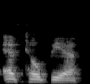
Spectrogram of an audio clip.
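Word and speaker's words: Eutopia: So we just put the EU on topia, uh, and EU in Greek is pronounced, uh, the V is pronounced as a V. So instead of U, it's Ev. And so Evtopia is a, is a good place.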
